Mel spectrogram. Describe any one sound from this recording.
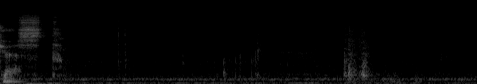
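Paper pages rustle as a booklet is leafed through.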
